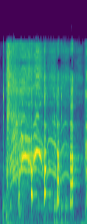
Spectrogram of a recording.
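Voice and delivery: high-pitched burst of laughing; laughter. Real, not acted. Laughing at own hand.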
